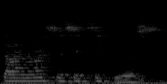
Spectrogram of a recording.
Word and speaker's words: Dionysius Exiguus: How do you pronounce his name, please? Dionysius Exiguus, Dennis the Humble.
